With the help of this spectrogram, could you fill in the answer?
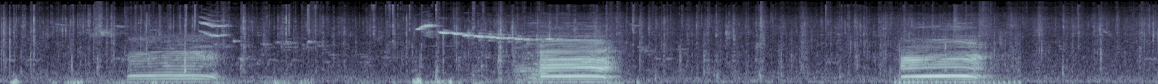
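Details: Dozens of tame cows walk along a quiet country road in green countryside, mooing in long, rich, harmonic lows: three calls a few seconds apart.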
